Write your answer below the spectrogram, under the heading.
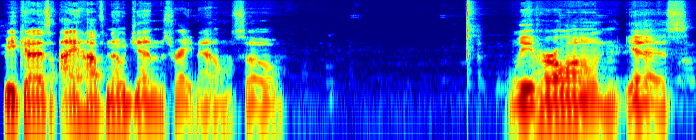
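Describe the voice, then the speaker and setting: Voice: mid-range voice, steady tone, very slow, pushed and bright. A streamer chatting casually with viewers while playing a visual novel, rambling with many restarts and apologies.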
